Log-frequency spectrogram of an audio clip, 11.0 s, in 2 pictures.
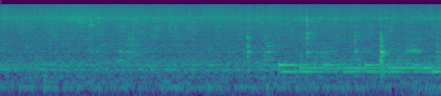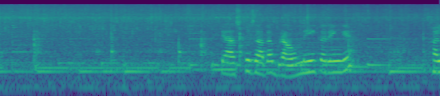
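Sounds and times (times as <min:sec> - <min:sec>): onion sizzling in hot oil: 0:00.0 - 0:11.0
wooden spatula scraping pan: 0:03.3 - 0:06.0.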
